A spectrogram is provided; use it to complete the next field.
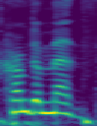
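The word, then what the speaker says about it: crème de menthe: not cream to Mint you're saying mint to Min it's creme de menth n t h e is how it's spelled on the bottle menth the mint cuz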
